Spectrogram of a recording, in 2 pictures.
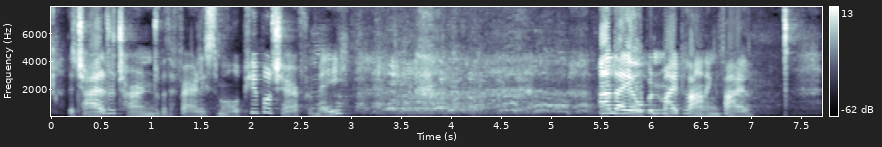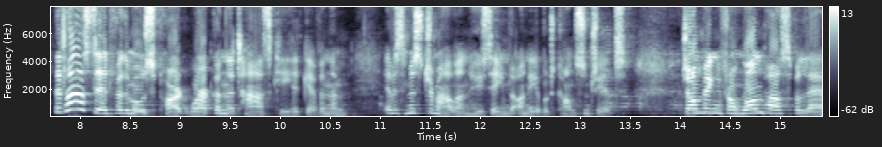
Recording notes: Three wonderful stories told at different tenx9 events. Tenx9 is a live storytelling event where nine people have up to ten minutes each to tell a true story from their own life on a particular theme.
